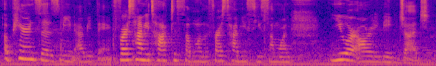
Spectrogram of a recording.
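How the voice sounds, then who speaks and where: A twenty-four-year-old woman from Thailand answering interview questions in a measured, thoughtful way. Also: medium pitch. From refugee camp in Thailand. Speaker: interviewee, college graduate. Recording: interview with clear background noise.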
